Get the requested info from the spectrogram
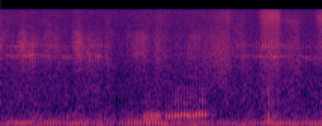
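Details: Domestic cat purring while its fur is scratched with fake nails; a steady low rumbling purr throughout, with a brief rising whine-like tone in the middle and soft scratching rustles over it.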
